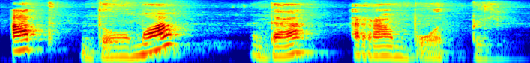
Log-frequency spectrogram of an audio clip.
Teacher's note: prepositions are never stressed. That is why when you see о in a preposition, we normally pronounce it as а.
